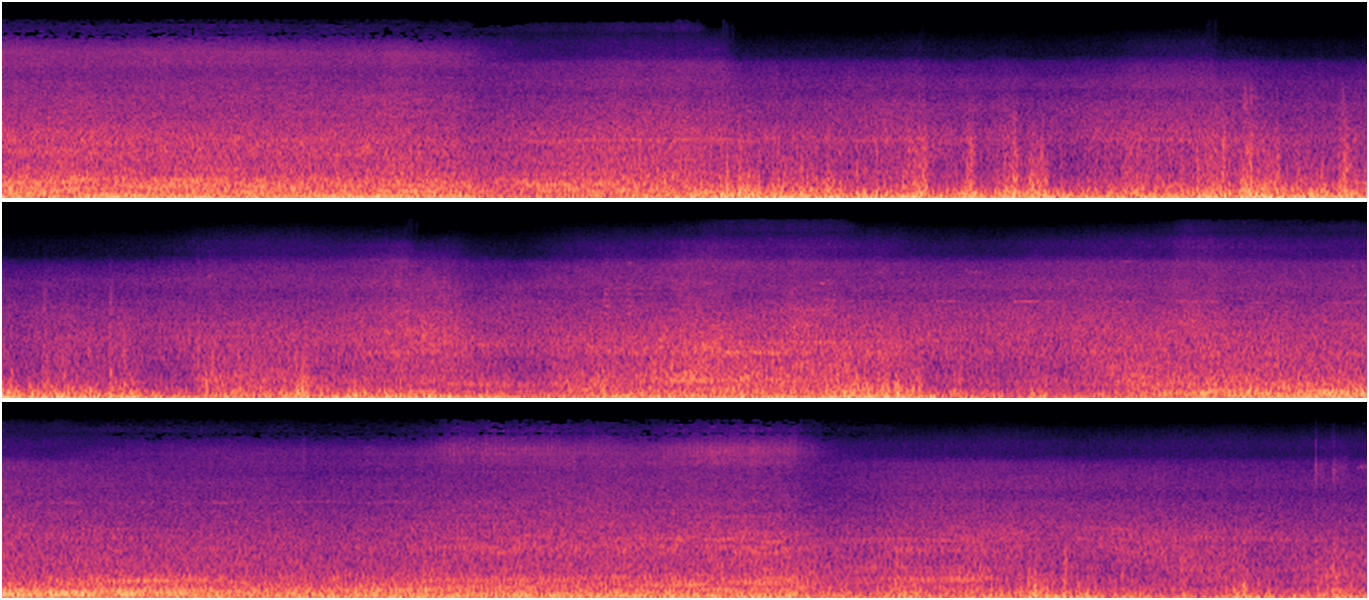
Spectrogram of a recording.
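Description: A scooter being ridden through city traffic: its small engine running steadily, with wind buffeting the microphone and the noise of surrounding cars and scooters.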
